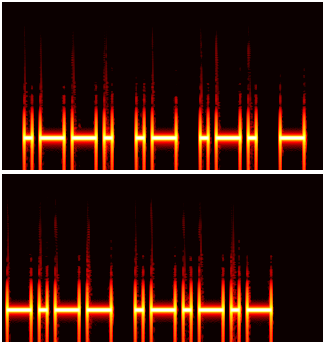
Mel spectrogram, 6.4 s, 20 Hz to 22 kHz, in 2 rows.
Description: Morse code, heard as a keyed tone, about 15 wpm, 700 Hz. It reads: PARTY.
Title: Sentences from Top 1500 Words 15wpm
